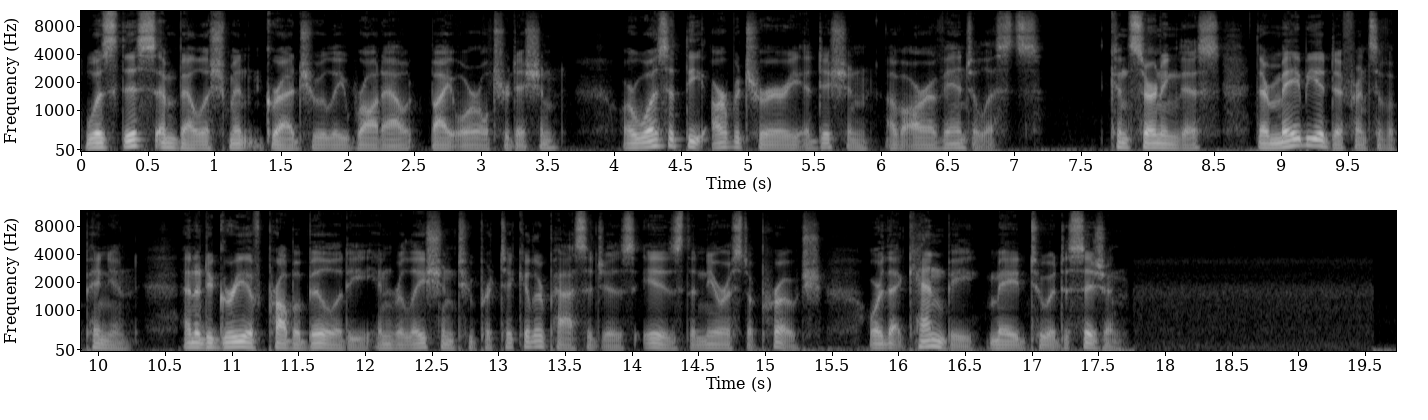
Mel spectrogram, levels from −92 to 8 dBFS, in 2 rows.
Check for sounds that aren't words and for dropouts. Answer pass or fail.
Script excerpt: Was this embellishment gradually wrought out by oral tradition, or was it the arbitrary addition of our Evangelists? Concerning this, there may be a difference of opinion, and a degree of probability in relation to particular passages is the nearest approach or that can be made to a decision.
pass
